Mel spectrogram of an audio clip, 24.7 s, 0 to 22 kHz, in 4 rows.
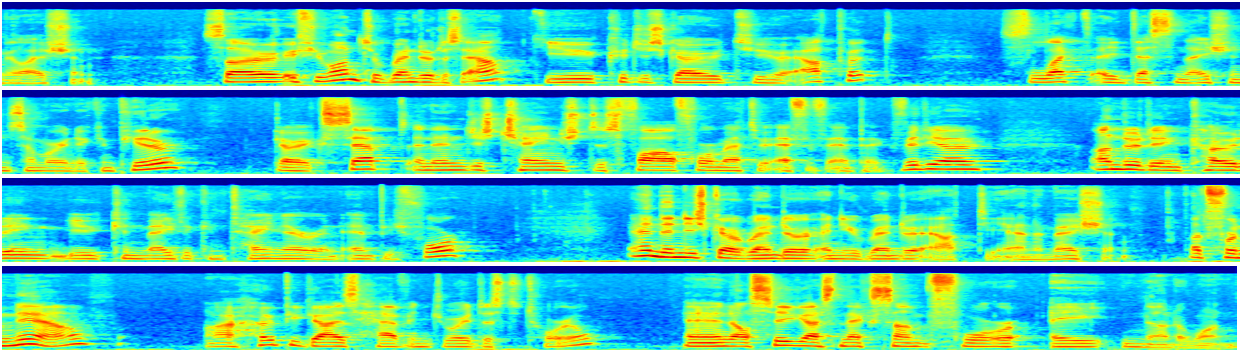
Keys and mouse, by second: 1.1 space, 1.8 ctrl+s, 4.0 click, 5.4 click, 9.2-10.3 drag, 11.3 click, 12.9-14.3 drag, 14.8 ctrl+s, 15.8-17.2 drag, 18.1 z, 20.6 space, 21.8 z, 22.8-23.5 middle drag, 23.9-24.2 middle drag.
